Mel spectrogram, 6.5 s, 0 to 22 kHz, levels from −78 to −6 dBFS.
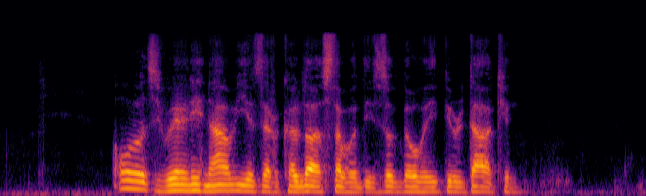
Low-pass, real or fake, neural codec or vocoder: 10.8 kHz; fake; codec, 16 kHz in and 24 kHz out, 0.6 kbps, FocalCodec, streaming, 2048 codes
